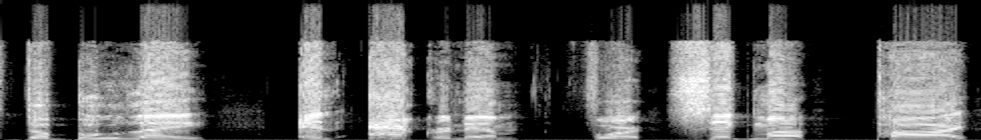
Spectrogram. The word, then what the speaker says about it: Boule: And it says, it pronounced Boule, B-O-O, then it has a dash, L-A-Y, Boule. And Boule itself is spelled B-O-U-L-E.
